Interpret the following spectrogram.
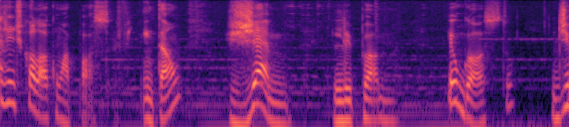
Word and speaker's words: j'ai: A gente tem uma tendência a pronunciar esse é mais aberto quando queremos falar da primeira pessoa. Mas, na verdade, se a gente falar o é mais aberto, a gente vai estar traduzindo, conjugando o verbo ter.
